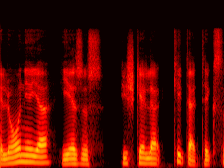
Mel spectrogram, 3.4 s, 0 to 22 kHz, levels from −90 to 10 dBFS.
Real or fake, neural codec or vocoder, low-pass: fake; codec, 16 kHz in and 24 kHz out, 0.9 kbps, LongCat-Audio-Codec, fine tuned four codebook decoder; 10.8 kHz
